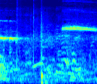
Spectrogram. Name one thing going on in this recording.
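A man kicks a volleyball with a thump.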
